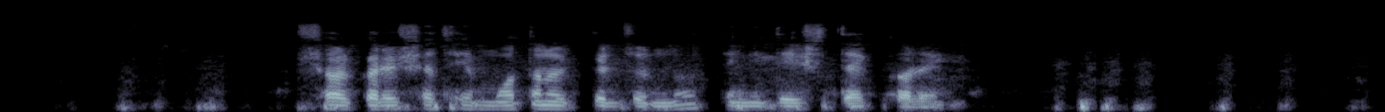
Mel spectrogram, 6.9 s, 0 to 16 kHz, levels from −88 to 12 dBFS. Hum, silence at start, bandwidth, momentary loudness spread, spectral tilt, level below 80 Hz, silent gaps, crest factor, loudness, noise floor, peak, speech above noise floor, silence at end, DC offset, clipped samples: none; 0.6 s; 7.2 kHz; 23 LU; -7 dB/octave; -64 dBFS; none; 24 dB; -27 LUFS; -59 dBFS; -6 dBFS; 33 dB; 0.8 s; under 0.1%; under 0.1%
